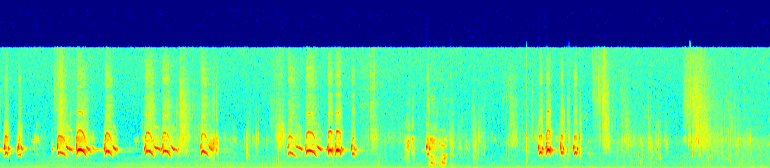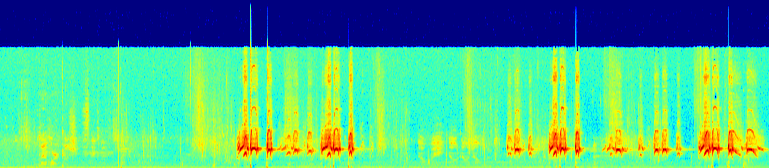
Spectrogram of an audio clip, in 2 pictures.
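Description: Short bursts of high, chirping whistled calls, repeating on and off, loudest about twenty seconds in and again near the end.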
